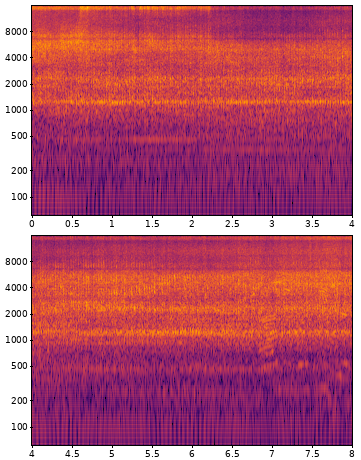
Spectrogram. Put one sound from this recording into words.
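A threshing machine whirs and rattles loudly.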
